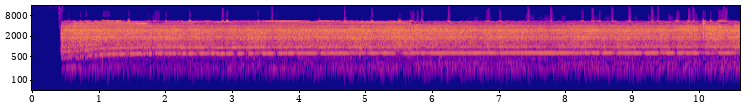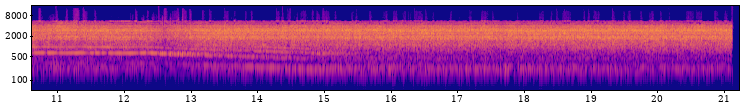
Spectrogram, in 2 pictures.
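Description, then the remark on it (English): A single long, drawn-out howl holds a steady mid pitch for many seconds, then slides downward and fades, all over a constant loud hiss of background noise. “Okay, that was the first one, and then you sent me the second one, which was the clip of just one howl that was going on for, 15, 20 seconds.”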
